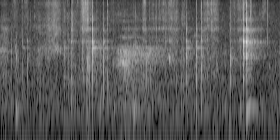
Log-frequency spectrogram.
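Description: Black plastic cap being unscrewed from a stainless steel Klean Kanteen Classic water bottle: threads scraping against the steel mouth, with small clicks and clinks and a sharper click near the end.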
